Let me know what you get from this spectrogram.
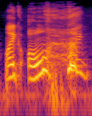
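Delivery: talking through laughter; laughing. Real, not acted. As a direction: giggle through the words. Laughing while retelling.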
